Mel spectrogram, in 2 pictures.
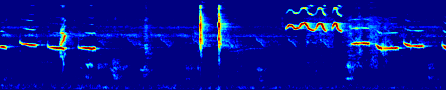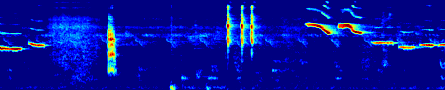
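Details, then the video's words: Kept brown-chested jungle flycatcher set out in morning dew to make it sing often. Short clear whistled notes, some dipping and wavering, come in quick groups with pauses, plus a few sharp clicks and a soft rustle. "pengembunan SRDC di pagi hari biar rajin bunyi"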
